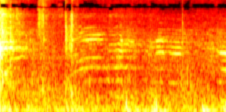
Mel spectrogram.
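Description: A baseball bat hits a pitched ball once, a sharp crack right at the start, followed by faint voices in the background.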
